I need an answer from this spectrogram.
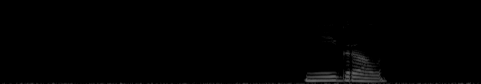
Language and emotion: Russian, neutral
